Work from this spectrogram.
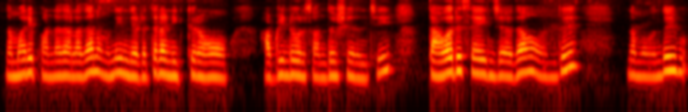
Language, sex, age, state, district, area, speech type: Tamil, female, 18-30, Tamil Nadu, Mayiladuthurai, rural, spontaneous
